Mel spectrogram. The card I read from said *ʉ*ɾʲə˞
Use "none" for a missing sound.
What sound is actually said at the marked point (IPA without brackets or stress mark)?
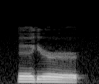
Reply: ɘ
